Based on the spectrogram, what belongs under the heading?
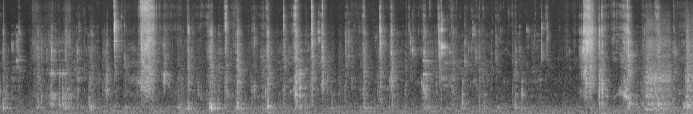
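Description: Close-up eating sounds: a man chewing vegetable stir fry and rye crackers, with many short mouth clicks and crunching bites, busier and louder near the end.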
